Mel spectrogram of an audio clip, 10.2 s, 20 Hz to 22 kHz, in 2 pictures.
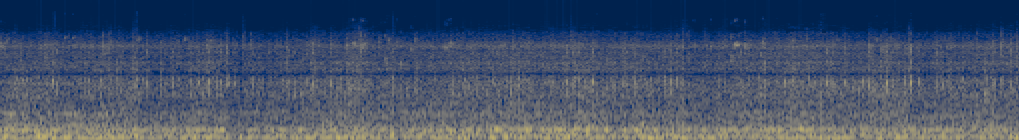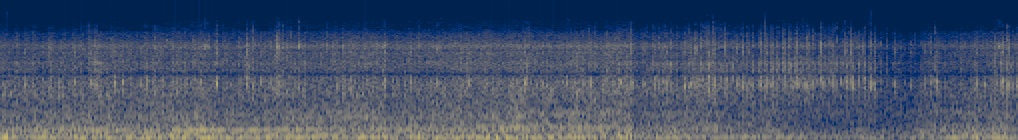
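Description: Studebaker M29C Weasel's six-cylinder flathead engine running steadily as the tracked vehicle drives along, heard from on board. The sound drops briefly near the end.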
